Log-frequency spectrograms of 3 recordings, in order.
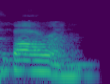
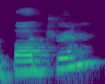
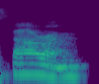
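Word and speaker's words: bodhrán: It's the Baron. A lot of people call it the Bodhran because it's spelled like Bodhran, B-O-D. Is it H-R-A-I-N? Yeah. Oh, But yes. I think the correct pronunciation is Baron.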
